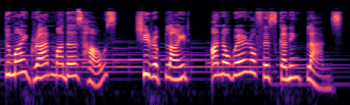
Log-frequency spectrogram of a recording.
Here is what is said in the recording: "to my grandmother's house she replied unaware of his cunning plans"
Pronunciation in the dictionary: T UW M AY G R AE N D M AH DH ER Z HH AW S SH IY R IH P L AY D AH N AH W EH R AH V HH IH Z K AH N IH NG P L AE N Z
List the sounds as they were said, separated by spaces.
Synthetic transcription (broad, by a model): T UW M AY G R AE N D M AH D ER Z HH AW S SH IY R IH P L AY D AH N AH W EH R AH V HH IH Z K AH N IH NG P L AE N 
